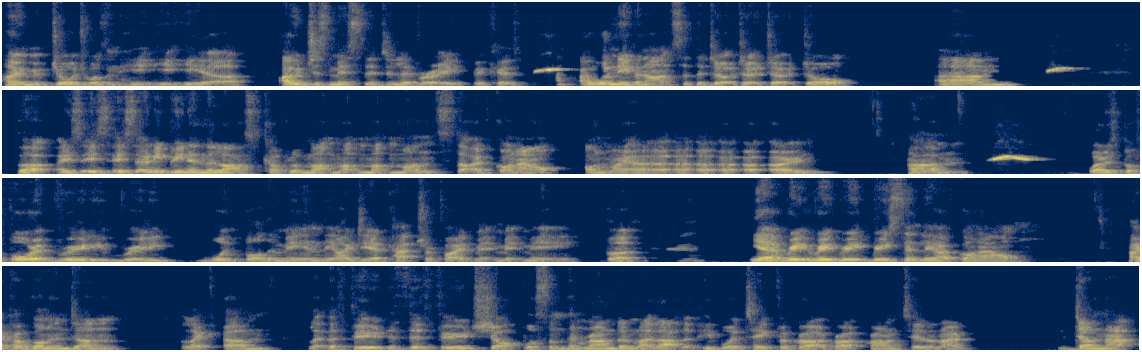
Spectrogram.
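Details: Adult man with Tourette syndrome that began about four years earlier after an illness with seizures and brain swelling, with motor and vocal tics plus a stammer that worsens under stress; Tourette syndrome with vocal tics and stammer.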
